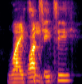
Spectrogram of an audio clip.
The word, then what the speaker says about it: Waititi: Taika Waititi.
